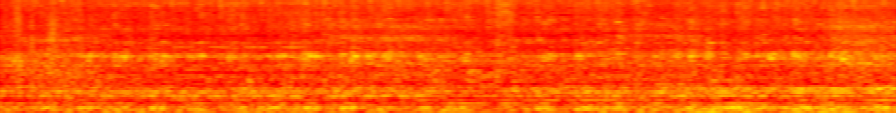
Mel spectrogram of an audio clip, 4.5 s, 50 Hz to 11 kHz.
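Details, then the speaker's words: 1980 Pontiac Trans Am V8 with true dual exhaust, original-size 2.25-inch pipes and Flowmaster 40 series mufflers, choke possibly sticking; even lumpy idle with deep steady burble, no knocks or misses, healthy. "the exhaust is true dual exhaust running through 40in original I'm sorry original 40 series flow"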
